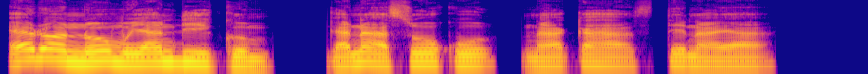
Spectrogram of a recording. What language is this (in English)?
Igbo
